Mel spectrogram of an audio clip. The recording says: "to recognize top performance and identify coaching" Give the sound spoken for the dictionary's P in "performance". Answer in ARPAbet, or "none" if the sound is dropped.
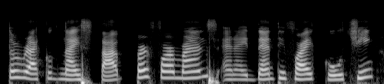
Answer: P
